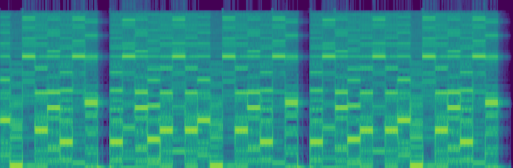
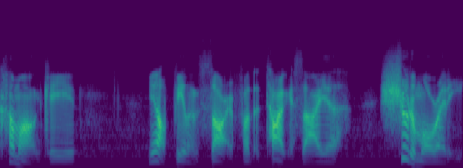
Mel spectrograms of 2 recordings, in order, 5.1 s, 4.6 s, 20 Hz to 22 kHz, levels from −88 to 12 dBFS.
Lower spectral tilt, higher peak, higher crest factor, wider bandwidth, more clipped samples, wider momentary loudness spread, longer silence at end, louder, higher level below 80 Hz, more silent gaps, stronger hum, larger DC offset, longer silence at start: about the same, -2 dB/octave vs -1 dB/octave; first, 0 dBFS vs -6 dBFS; second, 6 dB vs 22 dB; first, over 20 kHz vs 6.6 kHz; first, 0.9% vs under 0.1%; second, 2 LU vs 13 LU; about the same, 0.05 s vs 0.1 s; first, -4 LUFS vs -27 LUFS; first, -28 dBFS vs under -90 dBFS; neither; neither; neither; about the same, 0 s vs 0 s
